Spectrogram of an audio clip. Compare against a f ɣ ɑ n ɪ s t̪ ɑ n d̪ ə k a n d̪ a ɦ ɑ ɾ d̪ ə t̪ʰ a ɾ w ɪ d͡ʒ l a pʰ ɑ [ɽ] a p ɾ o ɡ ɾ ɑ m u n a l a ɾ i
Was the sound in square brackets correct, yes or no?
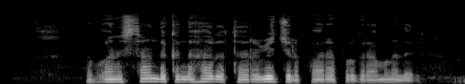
no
